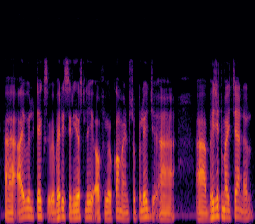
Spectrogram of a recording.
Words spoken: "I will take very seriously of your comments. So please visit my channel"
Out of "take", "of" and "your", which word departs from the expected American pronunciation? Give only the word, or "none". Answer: of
